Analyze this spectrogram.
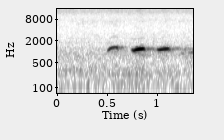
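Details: Indian cuckoo heard in Karuizawa, Japan, where recordings are rare: a single crisp whistled phrase of three level notes trailing into a faint lower fourth note, in a quiet setting.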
